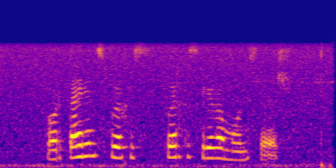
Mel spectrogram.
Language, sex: Afrikaans, female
